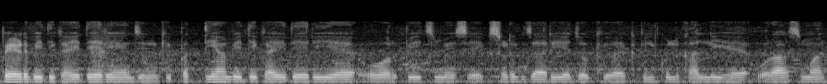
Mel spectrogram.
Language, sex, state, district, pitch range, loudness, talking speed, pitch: Hindi, male, Rajasthan, Bikaner, 110-115 Hz, -21 LUFS, 215 wpm, 110 Hz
